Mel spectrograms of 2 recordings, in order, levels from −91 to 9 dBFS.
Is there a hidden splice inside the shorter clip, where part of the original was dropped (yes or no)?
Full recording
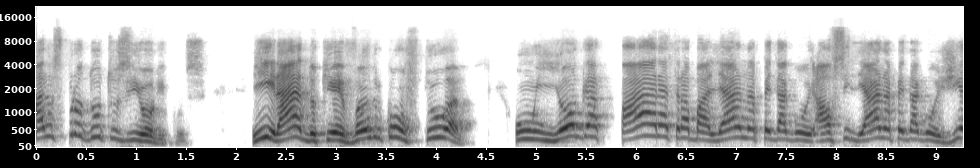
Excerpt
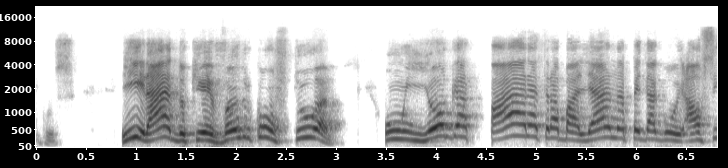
no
